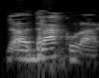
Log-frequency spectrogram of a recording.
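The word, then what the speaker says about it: Drácula: No, it's actually called Dracula. It has an accent on the A.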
